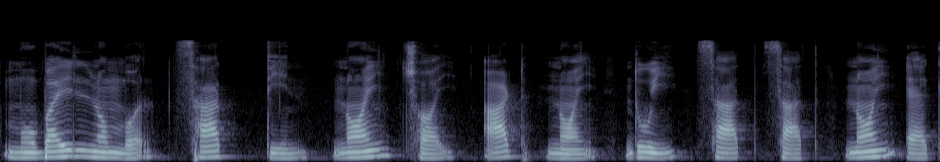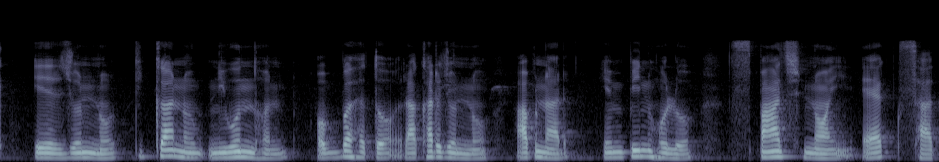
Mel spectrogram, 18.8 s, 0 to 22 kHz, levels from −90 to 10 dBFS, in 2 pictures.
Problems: background sounds at intervals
